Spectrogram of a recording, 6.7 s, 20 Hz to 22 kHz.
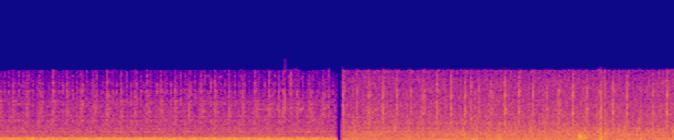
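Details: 16-valve engine burning oil, with oil on the spark plug wells and plug threads and smoking, idling roughly: steady knock, about four per second; engine knock, cause unclear.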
